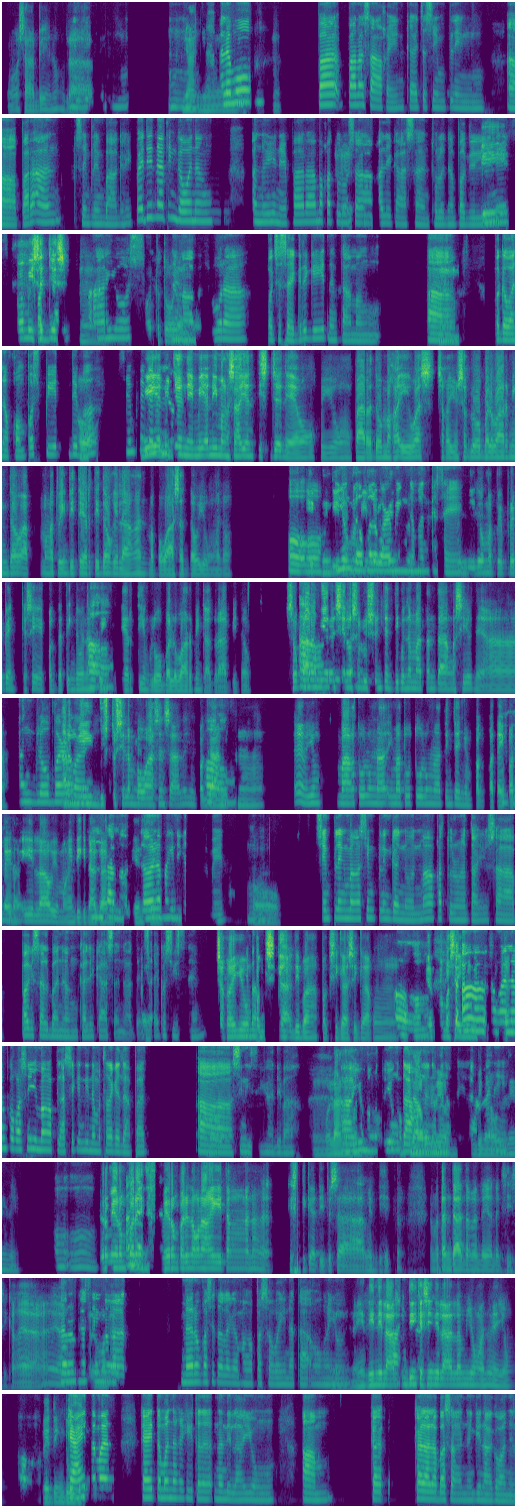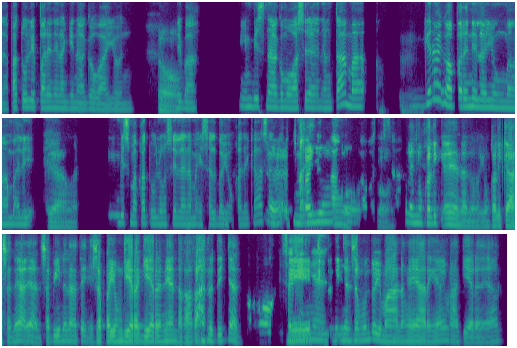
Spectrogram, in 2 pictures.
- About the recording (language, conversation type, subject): Filipino, unstructured, Paano sa tingin mo naaapektuhan ng polusyon ang kalikasan ngayon, at bakit mahalaga pa rin ang mga puno sa ating buhay?
- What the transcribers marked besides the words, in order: tapping; background speech; unintelligible speech; other background noise; unintelligible speech; unintelligible speech; scoff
